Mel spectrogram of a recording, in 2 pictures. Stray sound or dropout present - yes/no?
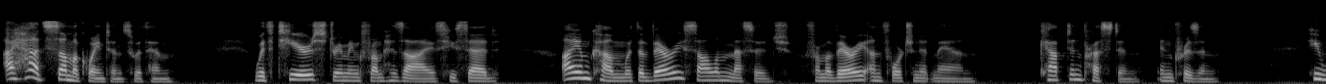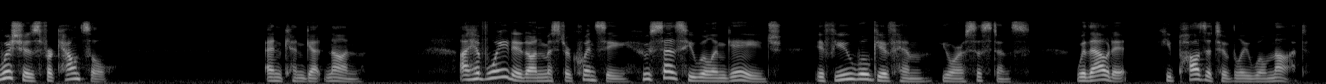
no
